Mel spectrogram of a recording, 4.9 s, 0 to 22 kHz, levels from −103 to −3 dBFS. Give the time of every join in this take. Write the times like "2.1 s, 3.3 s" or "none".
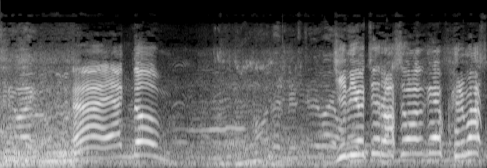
none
